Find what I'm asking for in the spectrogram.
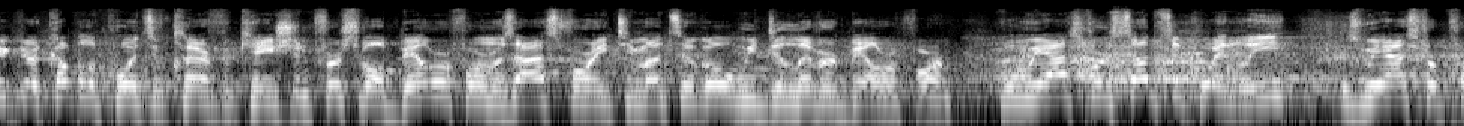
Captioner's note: some Applause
